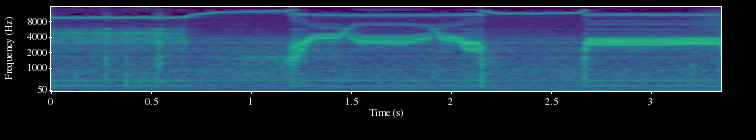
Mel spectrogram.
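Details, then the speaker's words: Restored early-1970s Graymark 511 all-band regenerative radio: piercing whistle sweeps and warbles up high as the dial moves. The set is over-regenerating; backing off the regeneration control leaves a clean carrier. "so when you get something that's squealing like that you back off the Regeneration and there you are there you just you just got a a carrier"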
